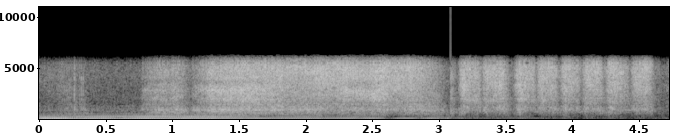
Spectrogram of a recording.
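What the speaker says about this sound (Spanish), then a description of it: "paso uno sería tomar una lija que utilizamos para trabajos de madera" Steady rough scraping of woodworking sandpaper rubbing back and forth over a rough, sandy painted base surface, close up, continuous at first then breaking into quicker short strokes.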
